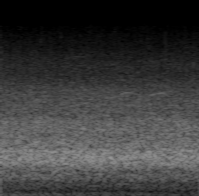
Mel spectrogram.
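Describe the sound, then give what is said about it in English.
A huge stadium crowd roars in celebration after Rory Fallon's headed goal for New Zealand from a corner, a dense, steady wall of cheering that holds at full volume for the whole two seconds, with no distinct voices standing out. “The crowd does not come any better than this, Steve Sumner.”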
